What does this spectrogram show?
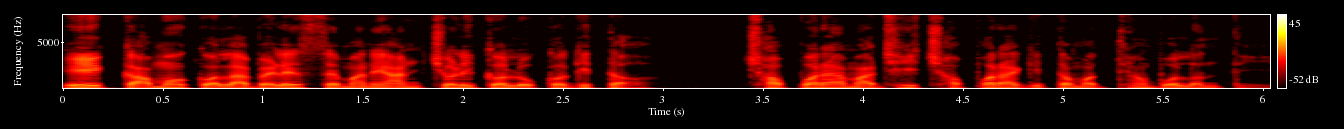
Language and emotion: Odia, neutral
